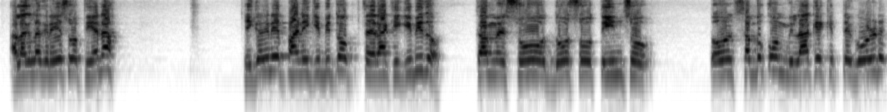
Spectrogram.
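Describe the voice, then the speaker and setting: Guy teaching exam prep w/ rajasthani accent, fairly high voice, asks then answers his own questions, spells out names slow. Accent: Rajasthani Hindi. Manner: quizzes the class with questions and answers them himself; repeats words slowly for dictation. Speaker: coaching teacher. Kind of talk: classroom lecture for exam prep.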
